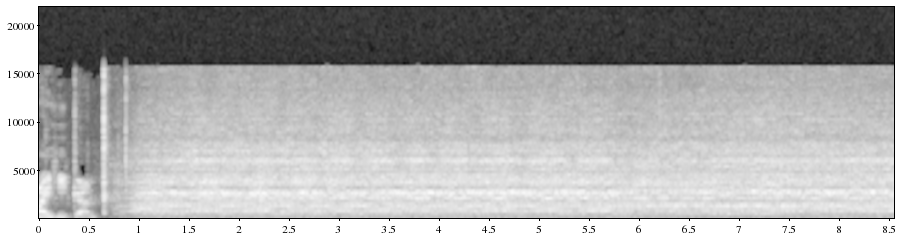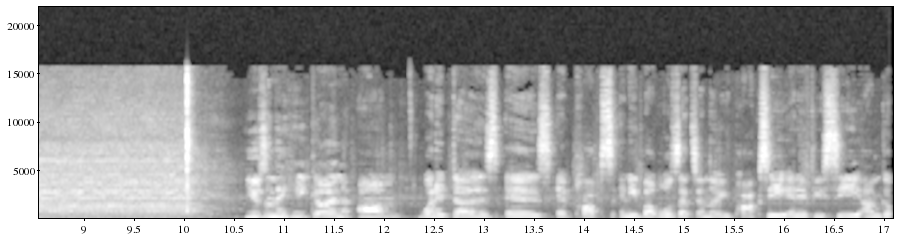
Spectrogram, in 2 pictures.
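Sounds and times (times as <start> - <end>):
heat gun blowing hiss: 0.8 - 10.4.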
